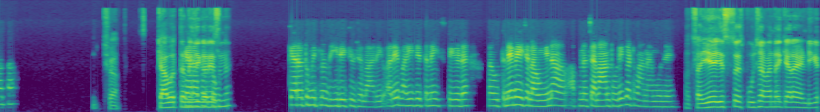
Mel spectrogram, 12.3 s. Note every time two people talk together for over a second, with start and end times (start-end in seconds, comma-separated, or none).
none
